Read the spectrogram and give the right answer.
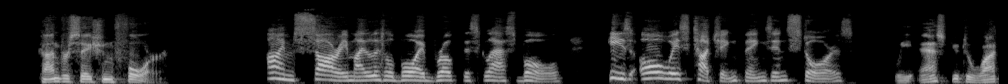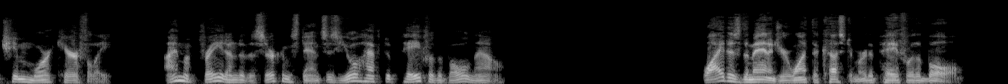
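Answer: Her little boy broke it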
